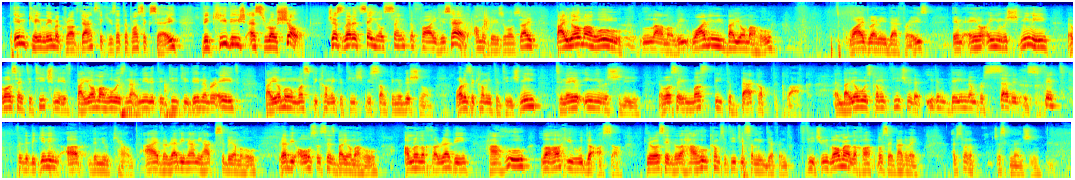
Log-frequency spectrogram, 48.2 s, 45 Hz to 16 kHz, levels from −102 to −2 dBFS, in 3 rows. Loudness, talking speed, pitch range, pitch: -18 LUFS, 175 wpm, 115-145 Hz, 130 Hz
